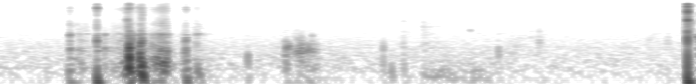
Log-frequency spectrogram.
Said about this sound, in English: Sorry, I probably should have put the mic on after I swallowed that, but I guess you get to hear what goes on sometimes.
